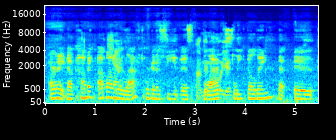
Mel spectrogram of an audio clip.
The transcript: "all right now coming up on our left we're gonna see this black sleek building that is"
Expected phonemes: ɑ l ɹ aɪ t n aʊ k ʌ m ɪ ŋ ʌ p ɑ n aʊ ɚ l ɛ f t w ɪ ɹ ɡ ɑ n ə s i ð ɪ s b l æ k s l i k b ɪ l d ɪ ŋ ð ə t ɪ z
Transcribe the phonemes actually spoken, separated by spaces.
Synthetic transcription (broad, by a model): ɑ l ɹ aɪ t n aʊ k ʌ m ɪ ŋ ʌ p n aʊ ɚ l ɛ f t w ɪ ɹ ɡ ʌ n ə s i ð ɪ s b l æ k s l i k b ɪ l d ɪ ŋ ð ə t ɪ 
